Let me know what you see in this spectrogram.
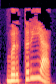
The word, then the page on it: berteriak: Indonesian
